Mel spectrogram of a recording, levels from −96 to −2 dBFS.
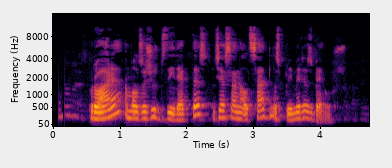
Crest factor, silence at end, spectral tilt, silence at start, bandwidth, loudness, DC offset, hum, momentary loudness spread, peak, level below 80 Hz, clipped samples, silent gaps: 20 dB; 0.4 s; -4.5 dB/octave; 0.1 s; 11 kHz; -30 LUFS; under 0.1%; none; 11 LU; -10 dBFS; -86 dBFS; under 0.1%; none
